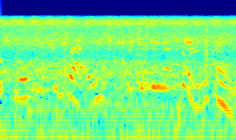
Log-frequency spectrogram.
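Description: Several people's voices chattering in the background, overlapping, over a steady wash of water noise.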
